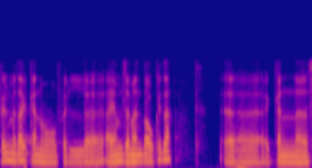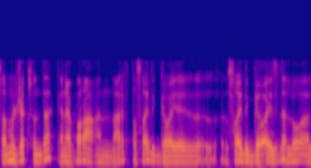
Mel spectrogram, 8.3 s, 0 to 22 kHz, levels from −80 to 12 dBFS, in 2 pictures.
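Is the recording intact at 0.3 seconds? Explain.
No. At 0.3 s the speech already carries aliasing, present throughout. It was downsampled from 48 kHz to 12 kHz without a low-pass filter, so content above 6 kHz folds back into the band as false tones. These land about 30 dB below the signal, and sibilants come out gritty and metallic.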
